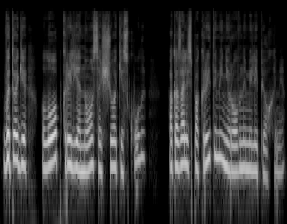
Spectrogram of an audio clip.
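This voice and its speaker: Female audiobook narrator, higher voice, measured storytelling, dry studio sound. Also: dark tone, dry recording. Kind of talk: scripted narration.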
